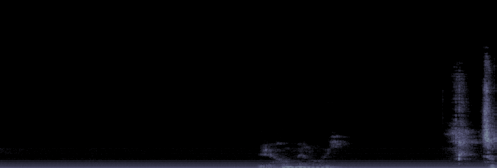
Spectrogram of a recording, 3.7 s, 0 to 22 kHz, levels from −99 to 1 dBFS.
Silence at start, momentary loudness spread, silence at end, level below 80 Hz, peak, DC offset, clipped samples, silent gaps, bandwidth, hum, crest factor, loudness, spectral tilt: 0 s; 13 LU; 0 s; -82 dBFS; -34 dBFS; under 0.1%; under 0.1%; none; 12.5 kHz; 50 Hz at -65 dBFS; 26 dB; -60 LUFS; -3 dB/octave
